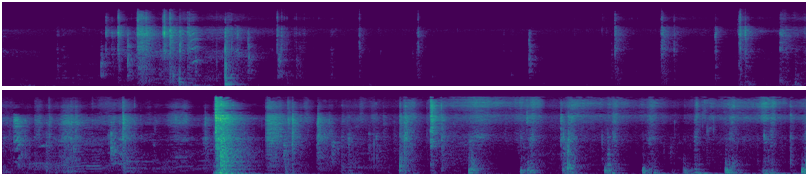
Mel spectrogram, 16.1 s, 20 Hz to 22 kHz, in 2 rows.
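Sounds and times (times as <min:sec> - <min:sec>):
footsteps on carpet: 0:11.0 - 0:16.0.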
